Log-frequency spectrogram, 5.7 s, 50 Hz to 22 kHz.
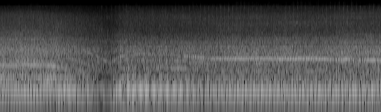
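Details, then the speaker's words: Porsche 3.2 Carrera after chasing a high, unstable idle, oxygen sensor still cold and warming up: idle dips briefly, then evens out into a smooth, settled pulse, idling much better, settling in normally. "settling right in like it should"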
